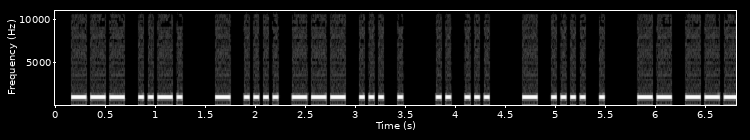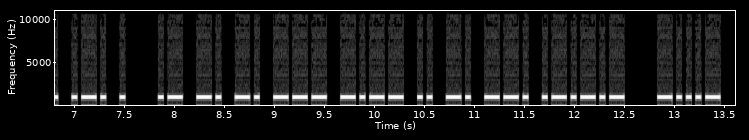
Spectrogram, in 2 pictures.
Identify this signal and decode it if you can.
Morse code, heard as a keyed tone, about 25 wpm, 1000 Hz. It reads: OF THOSE IS THE MORE ANNOYING. <BT>
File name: qotdfiles / 25wpm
